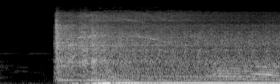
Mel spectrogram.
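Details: VW Crafter diesel van with a history of four starter motors in eight months, first start after clutch and flywheel replacement: silence, then a quick catch and flare into a steady, even diesel rumble with no knocks or rattles; normal start and idle.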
